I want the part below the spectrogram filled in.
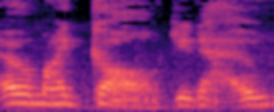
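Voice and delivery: put-on soft, wacky English accent. Describing a game character's original voice, imitating it: wacky Russell Brand-like Englishman. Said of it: "like this wacky Englishman".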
